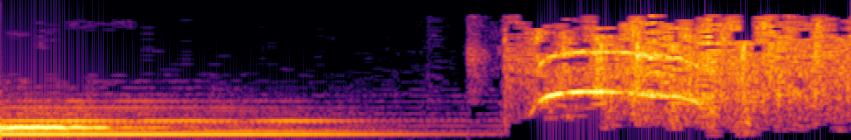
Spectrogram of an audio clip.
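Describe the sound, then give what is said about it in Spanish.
A live audience bursts into applause and cheering as a sustained musical chord ends. Dense clapping follows, with a few whistles or whoops rising above it, staying loud to the end. “Aplausos de verdad, ¿no? Todo. Ah, sí, todo de verdad.”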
